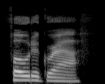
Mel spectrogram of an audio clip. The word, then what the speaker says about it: photograph: Now photograph. The stress is on the first syllable.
